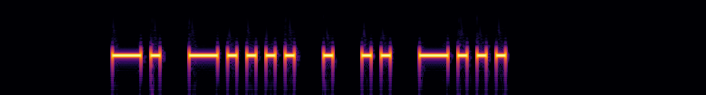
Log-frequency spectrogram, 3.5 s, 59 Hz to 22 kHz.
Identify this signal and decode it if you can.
Morse code, heard as a keyed tone, about 25 wpm, 700 Hz. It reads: N6EIB
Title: USA Call Signs - 5 Characters - Repeated 3x - 25wpm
